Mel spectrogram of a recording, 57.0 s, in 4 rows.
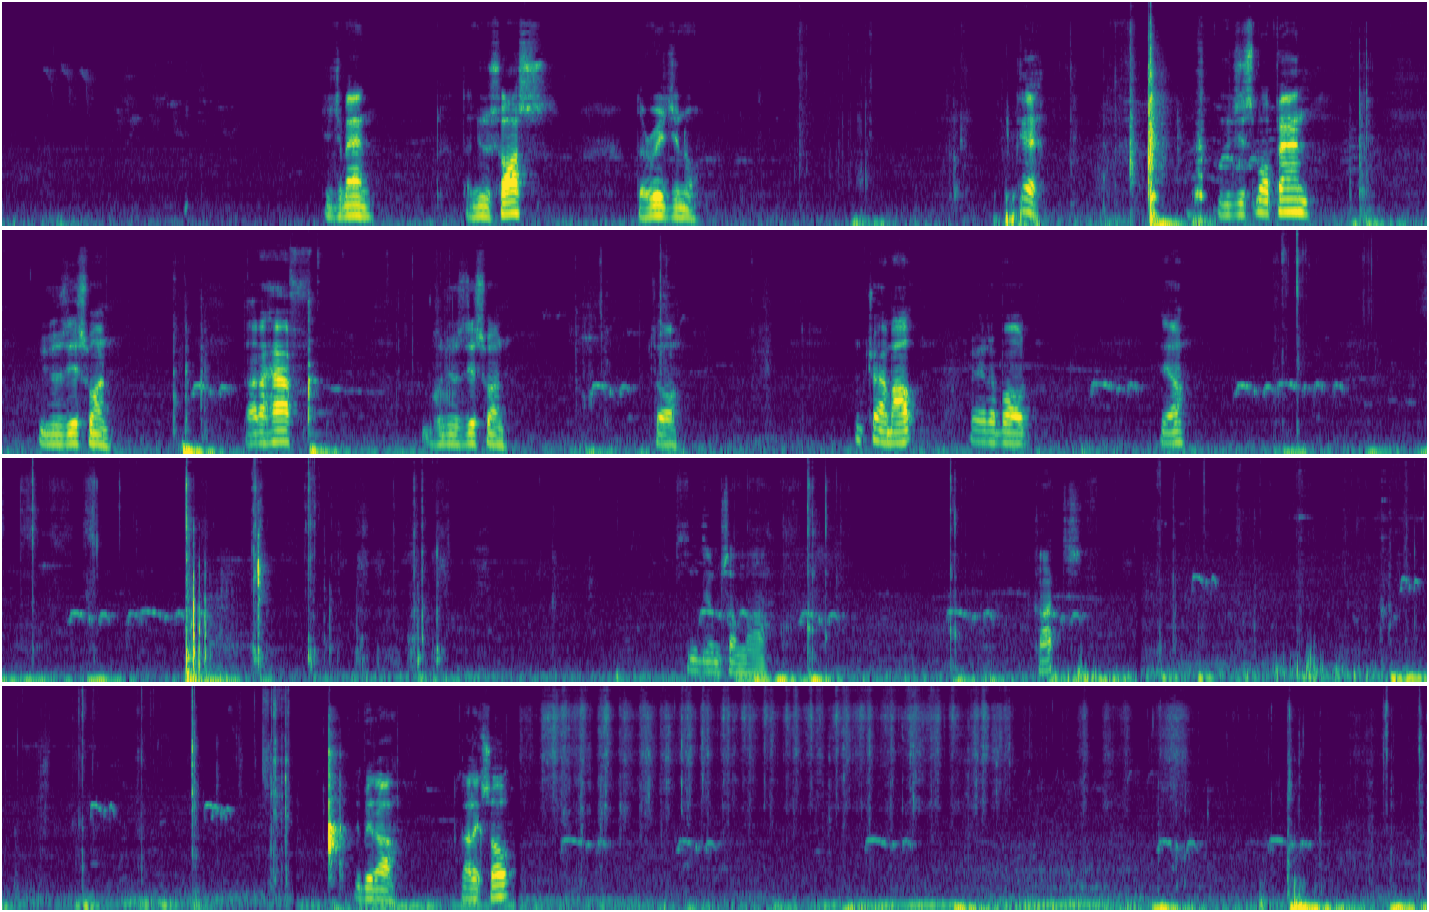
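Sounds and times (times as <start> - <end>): bird warbling: 16.0 - 16.7, 20.0 - 20.7, 26.6 - 28.0, 29.0 - 30.9, 35.3 - 37.0, 48.2 - 52.7, 53.6 - 56.0
salt shaker rattling: 48.0 - 54.1.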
